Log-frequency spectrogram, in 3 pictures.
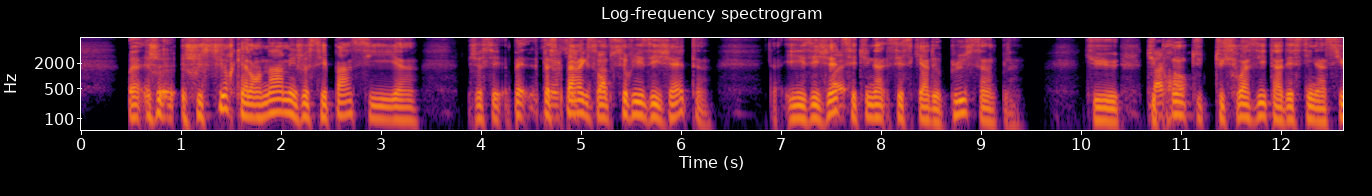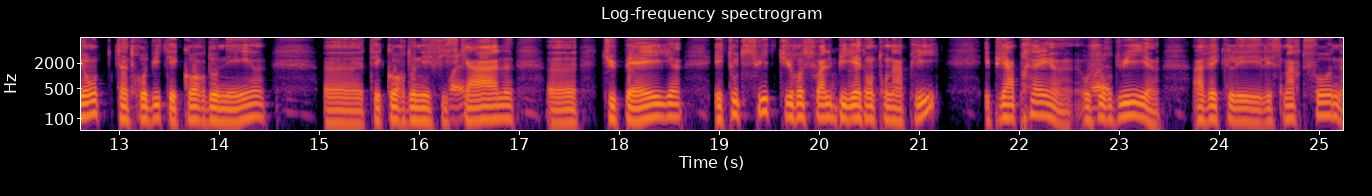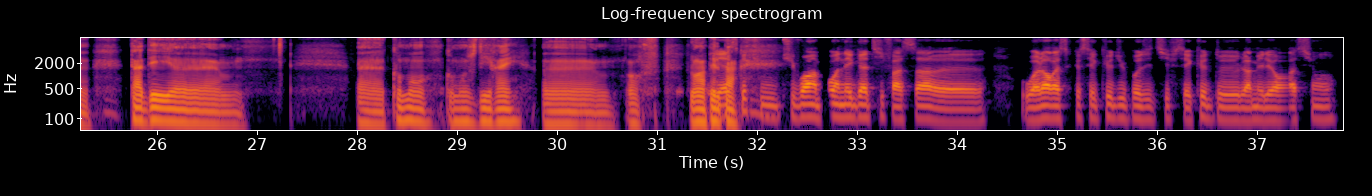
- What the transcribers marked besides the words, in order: static; distorted speech; tapping; other background noise
- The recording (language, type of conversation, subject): French, podcast, Raconte-moi une fois où la technologie a amélioré ta mobilité ou tes trajets ?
